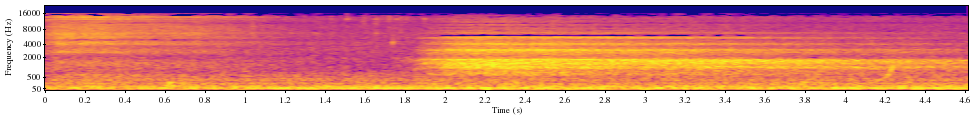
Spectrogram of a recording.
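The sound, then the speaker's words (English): A deep, slow breath during a guided meditation, heard as a soft airy rush that swells partway through and holds as a steady hiss to the end, with no talk. “Taking that deep and slow breath. Once more.”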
